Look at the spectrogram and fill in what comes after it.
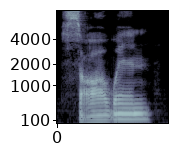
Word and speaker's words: Samhain: And by the way, if you're listening to this, that name Samhain is spelled S-A-M-H-E-I-N. So it's spelled a little differently than you might expect for the pronunciation.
